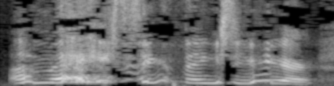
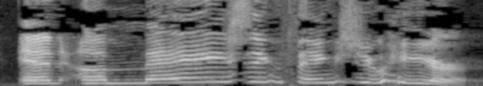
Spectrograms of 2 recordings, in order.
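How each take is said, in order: First: Laughing through the words. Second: Said in the usual way. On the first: Real, not acted. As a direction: break into a laugh mid-phrase.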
